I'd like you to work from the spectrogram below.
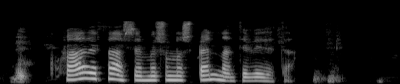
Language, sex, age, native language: Icelandic, female, 50-59, Icelandic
